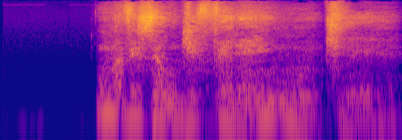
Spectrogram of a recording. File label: voice portugues brasileiro brazilian portuguese; khazix; league of legends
